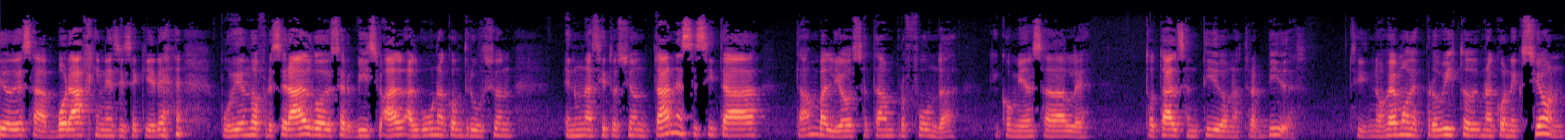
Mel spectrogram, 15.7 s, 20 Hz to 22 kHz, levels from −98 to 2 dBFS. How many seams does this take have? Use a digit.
1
